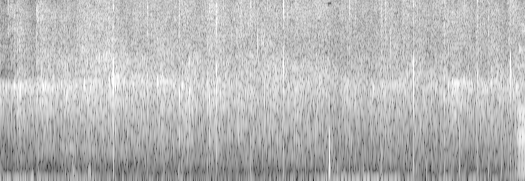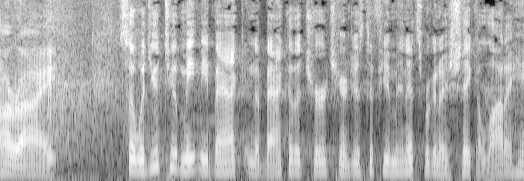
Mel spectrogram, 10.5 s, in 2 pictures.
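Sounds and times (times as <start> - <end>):
audience applause: 0.0 - 6.6
speech: 5.2 - 10.4.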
